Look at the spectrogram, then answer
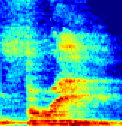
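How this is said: The word begins with a th sound. "instead of saying three"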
